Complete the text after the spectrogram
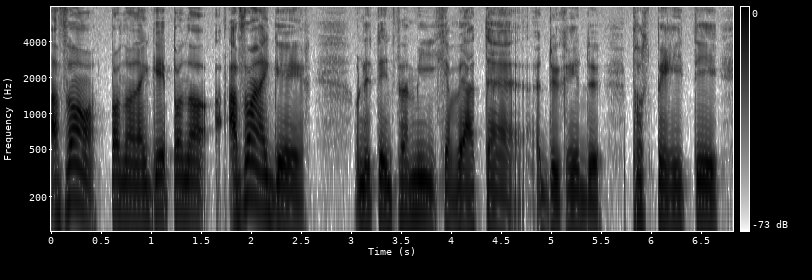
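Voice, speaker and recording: The voice has a dark, mellow tone and ordinary pitch variation at a moderate pace. The recording is very clean and dry, close with no echo and a silent background. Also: man. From Belgium, Brussels. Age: 90s. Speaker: Holocaust survivor and lawyer. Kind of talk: interview testimony.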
